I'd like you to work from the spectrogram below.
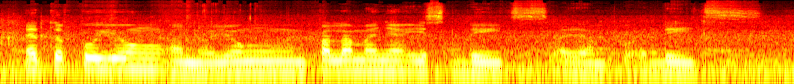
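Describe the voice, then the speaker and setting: There is noticeable noise in the background. The delivery is fairly slow. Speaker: vlogger shopper. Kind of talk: casual vlog walkthrough, pitching sale prices like a street seller. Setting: indoors in a supermarket in Jeddah. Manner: calling out prices with repeated 'super mura' hard-sell emphasis.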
